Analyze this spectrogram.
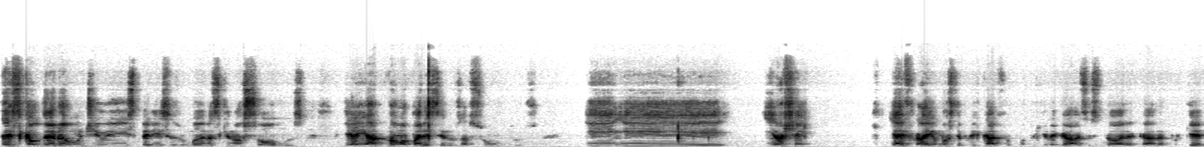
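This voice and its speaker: A man's high voice, bright and sharp in tone, is raised and projected at a moderate pace. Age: 50s. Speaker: author of young adult fiction. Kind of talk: interview. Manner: halting, many repetitions.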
